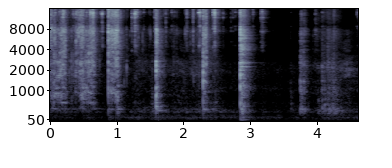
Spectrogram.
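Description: A utensil scrapes and stirs fried masala with tomato-onion paste in a pot, giving repeated rasping strokes and metallic scuffs at an uneven rhythm, close up with no talk.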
